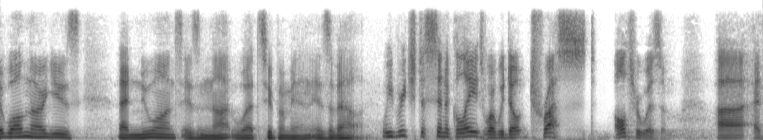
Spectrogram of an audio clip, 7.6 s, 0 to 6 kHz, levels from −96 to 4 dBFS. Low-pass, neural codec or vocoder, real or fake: 5.4 kHz; codec, 24 kHz, 0.5 kbps, DualCodec; fake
